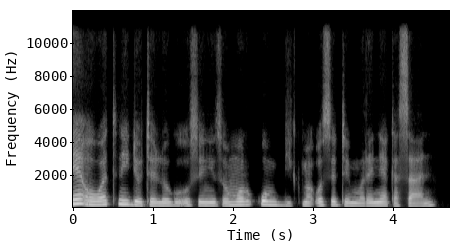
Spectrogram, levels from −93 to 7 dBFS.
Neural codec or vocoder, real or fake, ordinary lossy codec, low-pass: codec, 24 kHz, 0.5 kbps, DualCodec; fake; none; 10.8 kHz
